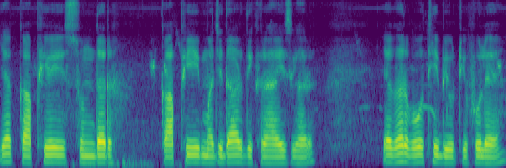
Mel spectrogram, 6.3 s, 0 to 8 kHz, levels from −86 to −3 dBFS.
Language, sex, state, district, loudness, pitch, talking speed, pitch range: Hindi, male, Chhattisgarh, Kabirdham, -18 LUFS, 120 Hz, 150 wpm, 110-125 Hz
